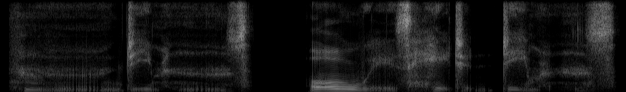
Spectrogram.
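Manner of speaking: put-on slow whispery old man. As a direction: rasp it out like a cranky old man. Old griffin sneers, slow whisper.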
